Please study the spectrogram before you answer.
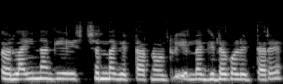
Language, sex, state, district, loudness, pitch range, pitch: Kannada, female, Karnataka, Gulbarga, -13 LUFS, 235-260 Hz, 245 Hz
